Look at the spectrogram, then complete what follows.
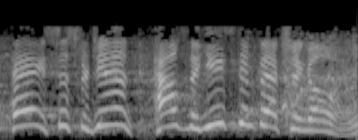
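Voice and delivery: high, slow, drawn-out mock greeting; imitating an oblivious, hearty churchgoer; calling out. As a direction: call cheerily across the church, hammed up. Congregation imagined calling out to wife.

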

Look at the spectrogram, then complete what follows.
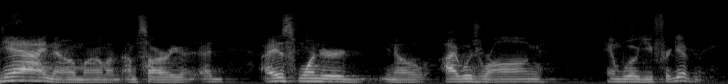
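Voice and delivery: low, soft, halting apology; retold contrite murmur; humble apology. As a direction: ask forgiveness quietly, hesitating. Son's retold apology to mother.

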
